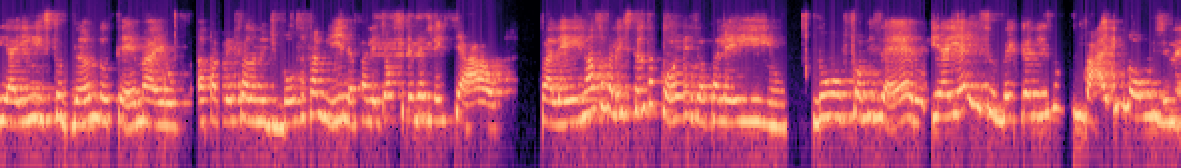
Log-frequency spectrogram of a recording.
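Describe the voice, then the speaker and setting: Very even loudness and ordinary pitch variation. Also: woman, high pitch for a woman, moderate pace. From Salvador, Bahia, Brazil. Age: 20s. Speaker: activist and law student. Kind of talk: casual interview.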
